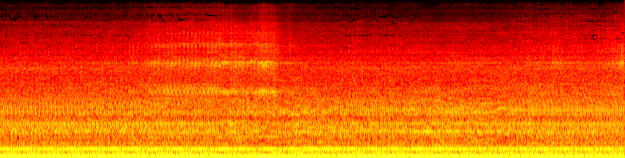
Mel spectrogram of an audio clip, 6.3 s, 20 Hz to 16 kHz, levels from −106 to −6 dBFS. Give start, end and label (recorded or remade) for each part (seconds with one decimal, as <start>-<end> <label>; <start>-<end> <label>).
0.0-2.2 recorded; 2.2-3.4 remade; 3.4-4.1 recorded; 4.1-5.1 remade; 5.1-6.3 recorded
